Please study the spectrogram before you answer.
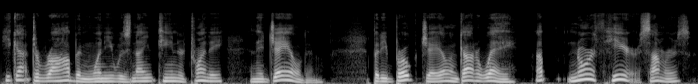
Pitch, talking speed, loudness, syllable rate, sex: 150 Hz, 205 wpm, -18 LUFS, 5.8 syllables/s, male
